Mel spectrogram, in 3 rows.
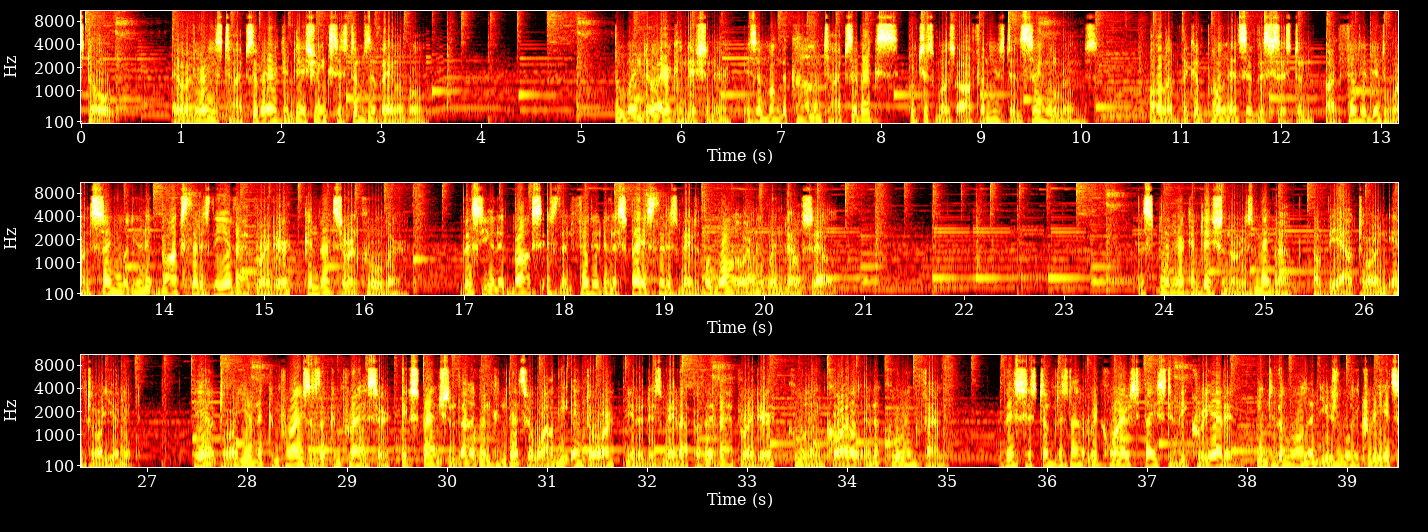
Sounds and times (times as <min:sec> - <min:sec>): Speech: 0:00.0 - 0:03.5, 0:05.3 - 0:20.8, 0:23.8 - 0:39.5
Music: 0:00.0 - 0:39.5.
